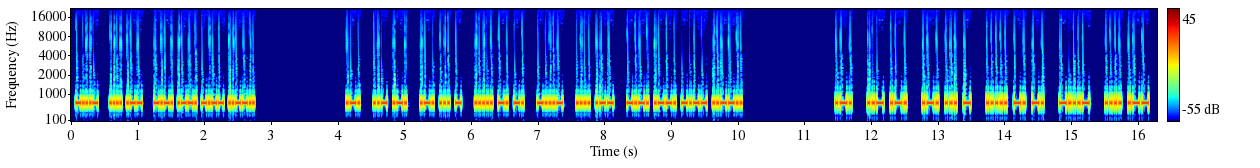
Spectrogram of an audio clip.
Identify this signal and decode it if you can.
Morse code, heard as a keyed tone, about 43 wpm, 700 Hz. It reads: <BT> HW CPY? R UR RST 5NN <BT> HW CPY? R UR RST 5NN <BT> HW
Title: Speed-Racing Common QSO Phrases - 35wpm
